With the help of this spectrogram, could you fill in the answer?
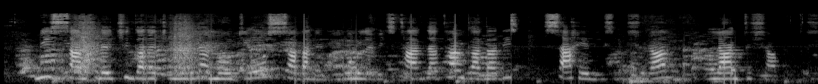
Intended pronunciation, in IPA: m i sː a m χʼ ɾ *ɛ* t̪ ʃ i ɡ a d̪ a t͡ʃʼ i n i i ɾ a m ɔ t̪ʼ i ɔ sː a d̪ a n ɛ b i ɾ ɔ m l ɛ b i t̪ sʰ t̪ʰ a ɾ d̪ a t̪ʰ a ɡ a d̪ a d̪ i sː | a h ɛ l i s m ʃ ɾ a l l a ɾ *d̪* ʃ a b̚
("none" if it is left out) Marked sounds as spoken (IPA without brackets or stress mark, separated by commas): ɛ, d̪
